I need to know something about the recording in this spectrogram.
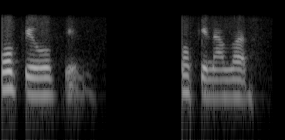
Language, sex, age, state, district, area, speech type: Tamil, female, 18-30, Tamil Nadu, Chennai, urban, conversation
